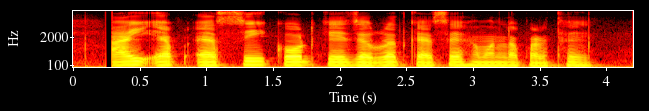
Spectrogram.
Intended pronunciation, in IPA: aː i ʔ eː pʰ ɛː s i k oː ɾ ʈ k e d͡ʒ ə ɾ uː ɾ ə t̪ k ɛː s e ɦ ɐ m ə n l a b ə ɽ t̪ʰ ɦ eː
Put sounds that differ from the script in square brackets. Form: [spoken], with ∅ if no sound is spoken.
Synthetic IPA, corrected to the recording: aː i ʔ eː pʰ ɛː s i k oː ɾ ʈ k e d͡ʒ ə ɾ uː ɾ ə t̪ k ɛː s e ɦ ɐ m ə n l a [p] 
